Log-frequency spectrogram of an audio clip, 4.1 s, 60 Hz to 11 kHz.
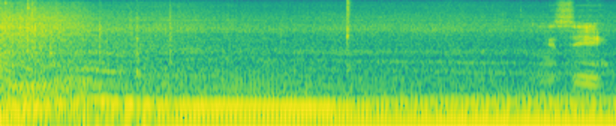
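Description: A V8-swapped BMW E30 running steadily after starting, a loud, deep, even rumble close by with no pauses.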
